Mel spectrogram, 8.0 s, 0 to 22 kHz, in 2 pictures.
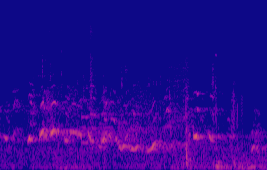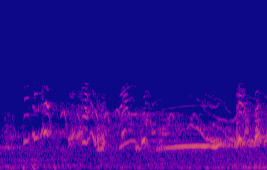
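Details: A group of coyotes at a lake on the evening of January 26, 2025 gives wavering howls and rapid yips. One long, steady drawn-out note rises near the end, with faint clicks and rustles behind.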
